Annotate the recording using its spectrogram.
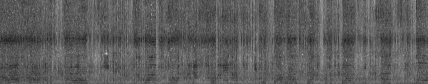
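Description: Live banda music played loud through a stage sound system: brass, drums and a deep, steady bass line, with a singer.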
